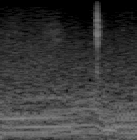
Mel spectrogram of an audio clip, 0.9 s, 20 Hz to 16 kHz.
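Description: A 2009 Corvette ZR1 with a V8 revs in the racing game Forza Horizon 4, a short, moderately loud engine note with a brief tire or whoosh accent near the end, no talk.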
